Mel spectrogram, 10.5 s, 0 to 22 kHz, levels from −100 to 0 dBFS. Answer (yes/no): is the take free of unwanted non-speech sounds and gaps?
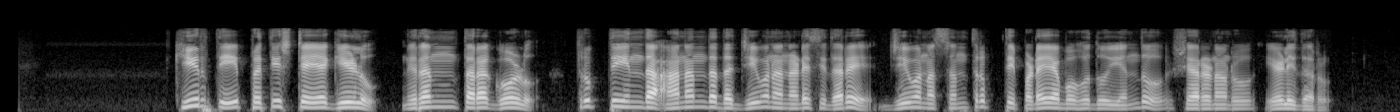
yes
